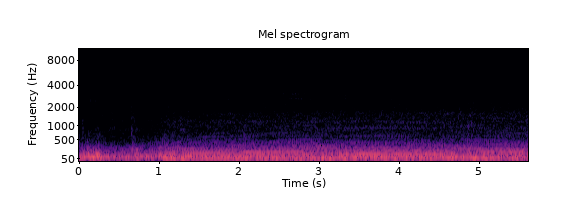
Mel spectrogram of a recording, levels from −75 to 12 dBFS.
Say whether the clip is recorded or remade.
recorded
